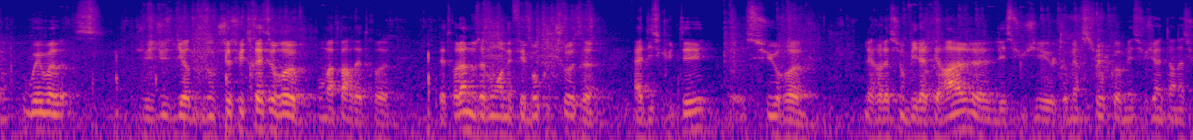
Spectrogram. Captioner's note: speaks in French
